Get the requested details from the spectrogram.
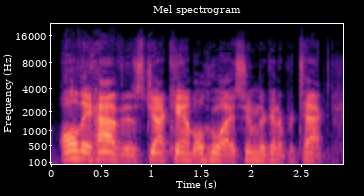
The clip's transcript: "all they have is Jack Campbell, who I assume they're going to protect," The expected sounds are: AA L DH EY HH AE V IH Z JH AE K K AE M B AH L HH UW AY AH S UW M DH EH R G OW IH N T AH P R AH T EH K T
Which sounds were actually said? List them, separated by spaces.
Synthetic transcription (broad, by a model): AA L DH EY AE V IH Z JH AE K K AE M B L HH UW AY AH S UW M DH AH R G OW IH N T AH P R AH T EH K T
